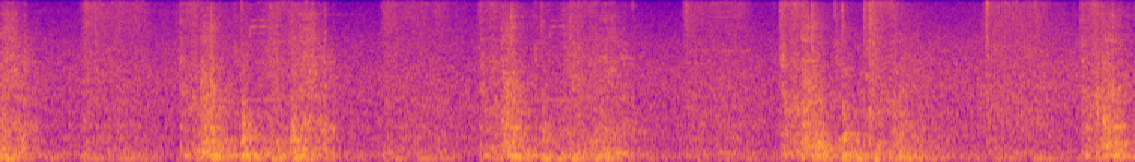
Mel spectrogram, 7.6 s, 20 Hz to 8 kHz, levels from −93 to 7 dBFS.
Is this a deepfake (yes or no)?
no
